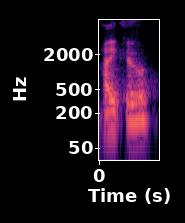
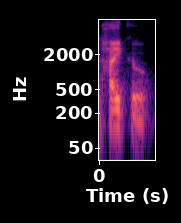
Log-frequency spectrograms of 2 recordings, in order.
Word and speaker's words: haiku: for a second um how many syllables in the word haiku two two it's not a trick question um in japan however it's three what they say is actually hike they swallow the u at the end even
